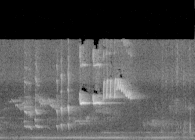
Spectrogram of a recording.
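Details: Song thrush at RSPB Fowlmere, early February morning just before sunrise, reserve full of singing thrushes holding territories; brief, fairly faint high chirps and a thin rising whistle over steady background hum.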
